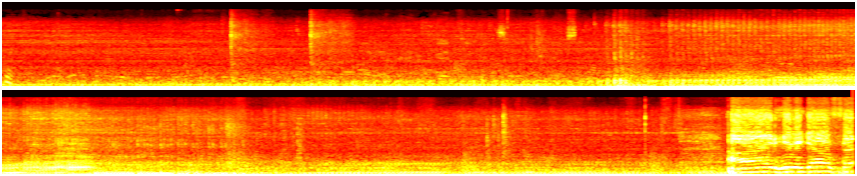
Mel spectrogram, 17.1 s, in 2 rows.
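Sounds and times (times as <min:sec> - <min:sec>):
car engines running: 0:00.0 - 0:17.0
engine revving: 0:05.4 - 0:17.0.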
